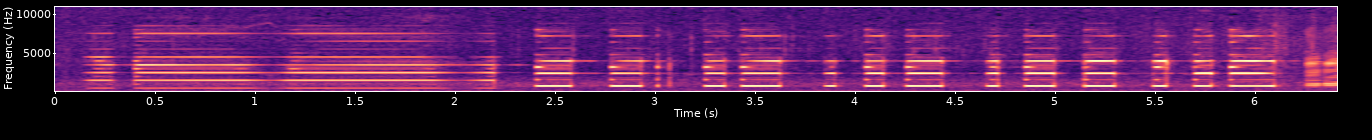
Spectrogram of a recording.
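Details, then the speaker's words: Garrett AT Pro metal detector in Pro mode: a clean steady tone from a quarter reading about 85, then choppy beeps from the surrounding iron trash; the good target clearly stands out. "what that is ah right there i'm getting iron trash readings all around that but that quarter you can really pick it out and it stands out"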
